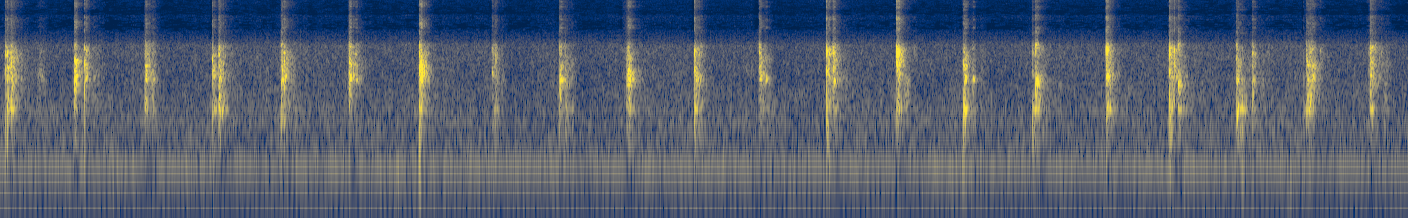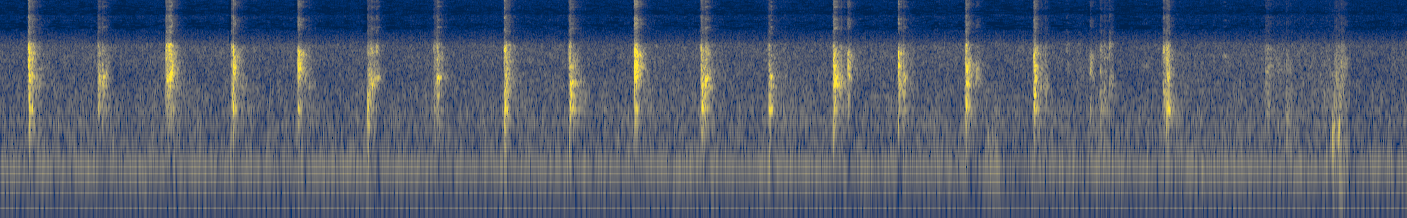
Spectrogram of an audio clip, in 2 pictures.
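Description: Playing cards flicked one at a time across a room toward a plastic bowl, a short sharp click with each card, about three every two seconds and varying in loudness.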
